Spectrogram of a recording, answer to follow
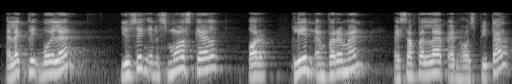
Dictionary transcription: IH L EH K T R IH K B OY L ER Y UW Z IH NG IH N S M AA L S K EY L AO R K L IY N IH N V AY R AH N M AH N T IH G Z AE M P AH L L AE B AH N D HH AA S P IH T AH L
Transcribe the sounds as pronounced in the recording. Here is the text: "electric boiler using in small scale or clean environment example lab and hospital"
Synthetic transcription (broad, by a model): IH L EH K T R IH K B OY L ER Y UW S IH NG IH N S M AA L S K EY L AO R K L IY N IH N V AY R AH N M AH N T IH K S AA M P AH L L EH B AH N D HH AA S P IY T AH L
